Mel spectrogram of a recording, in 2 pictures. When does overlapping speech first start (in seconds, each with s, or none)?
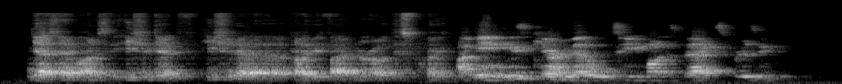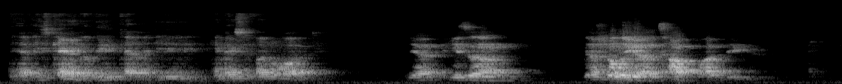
none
